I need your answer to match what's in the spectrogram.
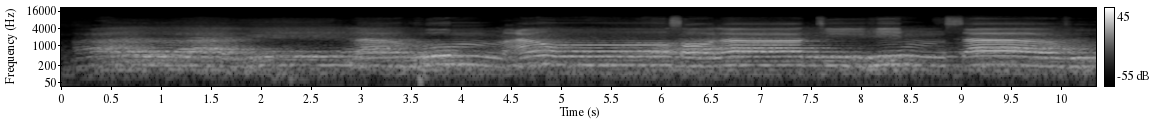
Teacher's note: huruf SH nun sukun ketemu dengan huruf SH dibaca ikhfa dan ikhfanya karena setelahnya adalah huruf SH yang punya sifat tebal ya maka ikhfanya juga tebal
